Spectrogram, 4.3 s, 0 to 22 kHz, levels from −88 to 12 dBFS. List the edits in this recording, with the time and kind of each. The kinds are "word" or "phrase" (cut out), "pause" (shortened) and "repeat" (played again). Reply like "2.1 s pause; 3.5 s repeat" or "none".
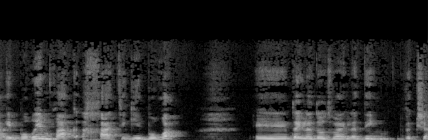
2.9 s word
